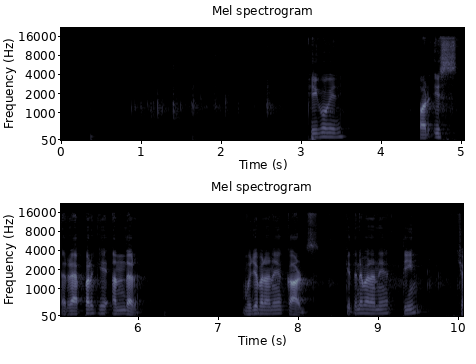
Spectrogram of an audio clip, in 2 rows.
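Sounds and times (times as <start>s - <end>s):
computer keyboard typing: 0.8s - 2.8s.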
